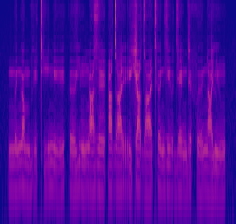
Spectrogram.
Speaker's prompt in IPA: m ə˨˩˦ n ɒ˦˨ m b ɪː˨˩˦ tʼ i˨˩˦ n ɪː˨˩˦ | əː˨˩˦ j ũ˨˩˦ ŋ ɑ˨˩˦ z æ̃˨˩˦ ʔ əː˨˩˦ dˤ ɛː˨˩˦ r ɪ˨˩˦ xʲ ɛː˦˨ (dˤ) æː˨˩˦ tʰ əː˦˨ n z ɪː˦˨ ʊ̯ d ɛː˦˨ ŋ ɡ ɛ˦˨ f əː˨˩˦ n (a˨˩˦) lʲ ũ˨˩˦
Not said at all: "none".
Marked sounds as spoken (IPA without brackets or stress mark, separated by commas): dˤ, ɑ˨˩˦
